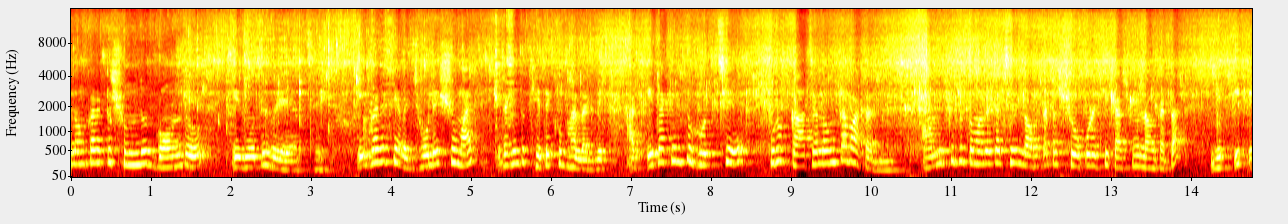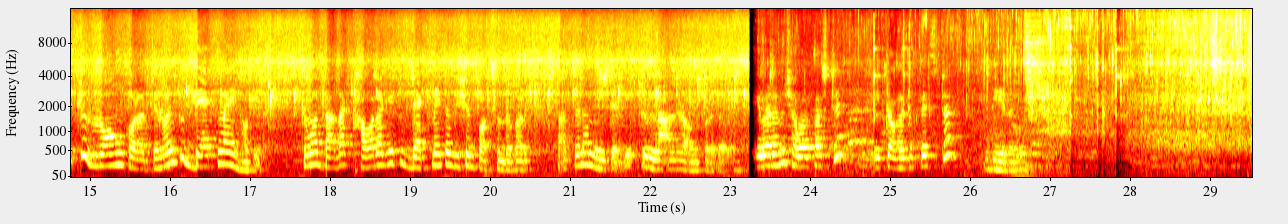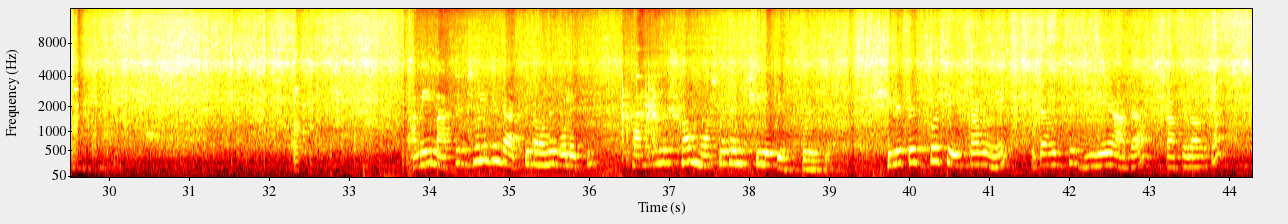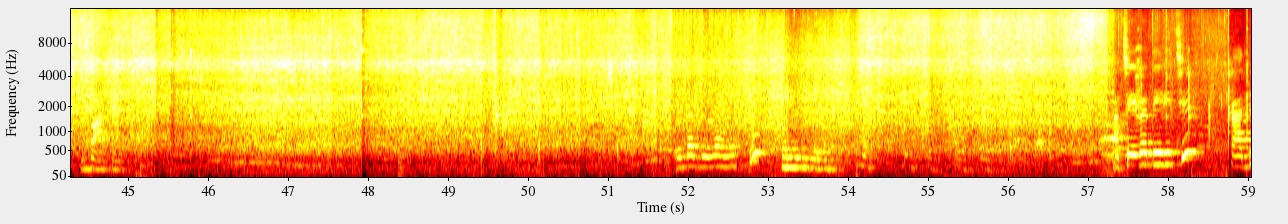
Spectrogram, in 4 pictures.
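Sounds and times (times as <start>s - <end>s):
paste sizzling in hot oil: 0.1s - 23.3s, 25.9s - 58.8s
spatula scraping and knocking pan: 31.5s - 33.3s.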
